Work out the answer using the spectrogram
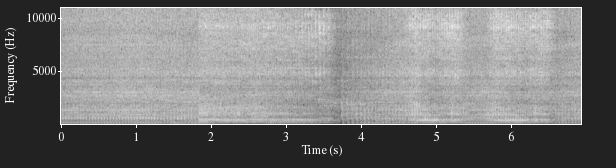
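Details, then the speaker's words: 2009 Honda Metropolitan scooter with owner-installed new carburetor, warming up: uneven, lumpy idle wandering and dipping near stalling; improved with carb cleaner spray, so clogged carburetor jets suspected; carburetor to be removed and cleaned. "Doesn't sound real consistent. And because it improved with that carb cleaner spray in there, I have a feeling the jets are clogged in there."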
